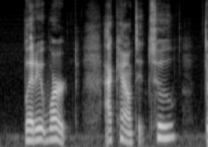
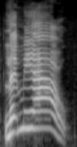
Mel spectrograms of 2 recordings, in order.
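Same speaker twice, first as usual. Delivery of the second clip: high, loud screamed plea; desperate high-pitched yell; panicked scream; 6 dB louder than usual. A narrator's reading. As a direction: scream to be freed, trapped in a trunk. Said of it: "I screamed".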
